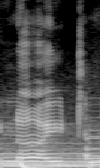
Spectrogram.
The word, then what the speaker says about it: knight: KNIGHT नाइट में आई का बाद में GHT है तो आई का उच्चारण आई से किया जाता है।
